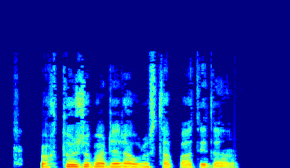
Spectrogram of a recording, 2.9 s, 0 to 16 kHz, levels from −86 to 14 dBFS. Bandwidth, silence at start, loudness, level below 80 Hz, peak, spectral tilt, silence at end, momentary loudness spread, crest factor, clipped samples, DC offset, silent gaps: 10.5 kHz; 0.15 s; -16 LUFS; -52 dBFS; 0 dBFS; -7 dB/octave; 0.55 s; 9 LU; 16 dB; under 0.1%; under 0.1%; 0.24-0.39 s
